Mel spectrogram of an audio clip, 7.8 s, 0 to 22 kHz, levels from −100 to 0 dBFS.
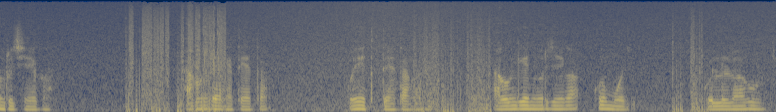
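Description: Speech recording with loose connector crackle: irregular scratchy bursts at 1.26–2.26 s, 4.14–4.91 s (between "koetu teta" and "ako ngenyor chegoo komuche"), and 6.73–7.08 s after "ako ngenyor chegoo komuche". A worn or dirty contact is intermittently breaking the signal path, chopping the audio, while the room noise sits about 14 dB below the speech.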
